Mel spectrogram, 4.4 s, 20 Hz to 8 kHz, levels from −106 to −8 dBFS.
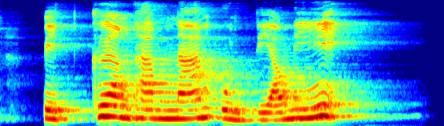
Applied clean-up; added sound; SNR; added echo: none; none; none; reverberation time 0.8 s.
